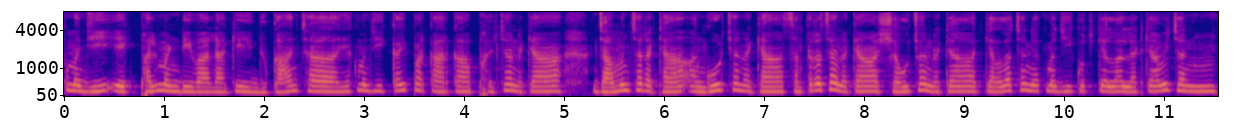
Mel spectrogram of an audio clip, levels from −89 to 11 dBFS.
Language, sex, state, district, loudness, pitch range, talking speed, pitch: Hindi, male, Uttarakhand, Uttarkashi, -29 LUFS, 175-200 Hz, 190 wpm, 185 Hz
